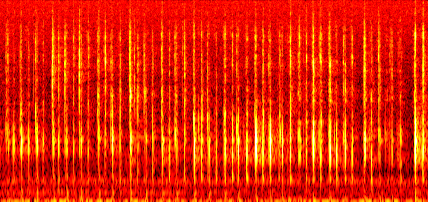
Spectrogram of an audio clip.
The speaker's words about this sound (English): That's that thock sound. So the Topray keyboards are known for this sound. It's called thock.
